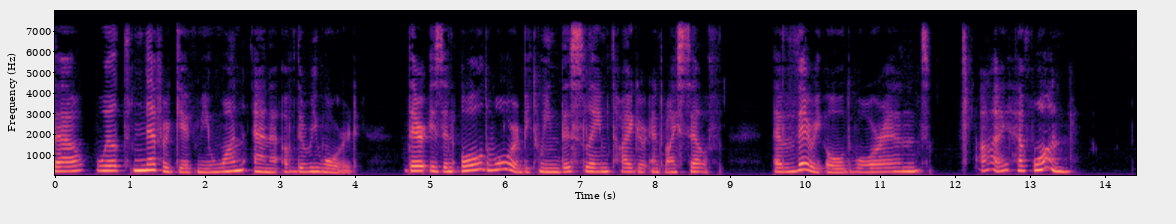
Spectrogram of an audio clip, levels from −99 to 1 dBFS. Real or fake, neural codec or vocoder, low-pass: real; none; 7.2 kHz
